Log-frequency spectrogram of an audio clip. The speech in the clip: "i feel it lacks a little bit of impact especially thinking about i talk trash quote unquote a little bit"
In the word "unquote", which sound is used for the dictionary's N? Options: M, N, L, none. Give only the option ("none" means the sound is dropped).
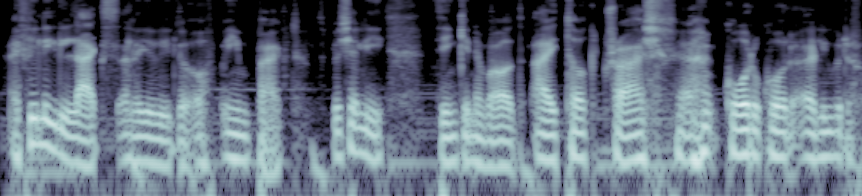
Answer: none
